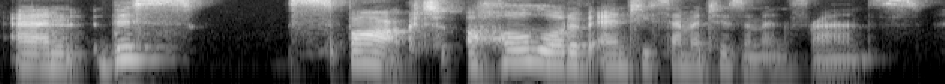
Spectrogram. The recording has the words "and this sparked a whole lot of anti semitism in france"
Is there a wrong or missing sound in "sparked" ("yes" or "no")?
no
